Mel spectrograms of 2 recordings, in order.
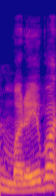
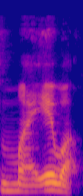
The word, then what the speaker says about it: Maeva: By the way, yeah, that it's not Mareva, it's Maeva. I read about it and I found the pronunciation. So just a tip if you want to sound very technical.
